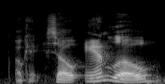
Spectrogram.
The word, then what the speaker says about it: Lowe: not okay so Ann Lowe the last name is spelled like the hotel okay okay well is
